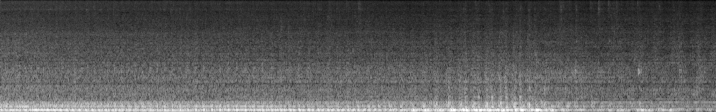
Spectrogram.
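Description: A washing machine drum turns with a steady low rumble.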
